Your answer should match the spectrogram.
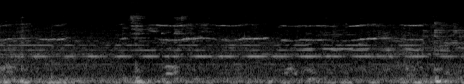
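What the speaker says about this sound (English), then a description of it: "When is this train going to end?" A long CPKC freight train with BNSF locomotives rolls slowly past at Galt, milepost 57, a continuous rumble of railcars with high metallic wheel squeals drifting over it, close and steady throughout.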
